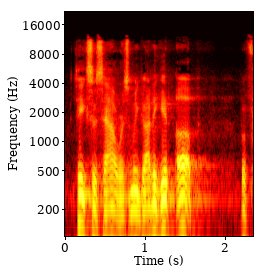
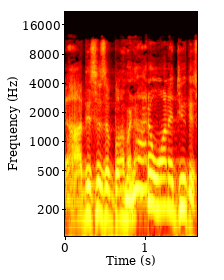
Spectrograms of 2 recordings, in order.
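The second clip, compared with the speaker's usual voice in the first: put-on whiny kids; 9 semitones higher, 6 dB louder, faster than usual. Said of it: "And the kids are like".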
